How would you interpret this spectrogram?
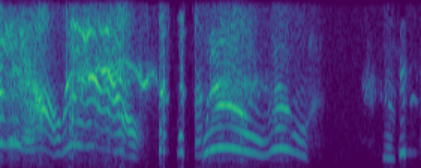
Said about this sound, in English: I'm sorry, my cat's about to attack me. Does your cat want to get on the line?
